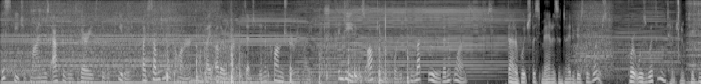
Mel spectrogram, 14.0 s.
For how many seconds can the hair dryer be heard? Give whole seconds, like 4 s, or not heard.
6 s.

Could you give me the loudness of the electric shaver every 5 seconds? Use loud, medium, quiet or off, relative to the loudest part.
loud, loud, medium.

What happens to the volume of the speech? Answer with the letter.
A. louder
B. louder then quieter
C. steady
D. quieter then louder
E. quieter
C.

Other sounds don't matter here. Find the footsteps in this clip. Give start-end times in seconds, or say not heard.
2.6-8.4.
